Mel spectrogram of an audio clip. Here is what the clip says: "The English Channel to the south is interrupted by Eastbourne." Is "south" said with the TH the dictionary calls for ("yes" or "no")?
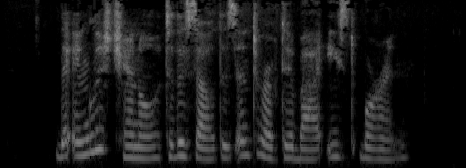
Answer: yes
